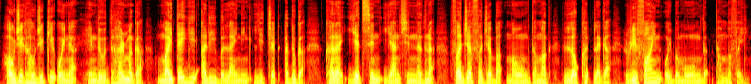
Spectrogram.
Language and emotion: Manipuri, neutral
